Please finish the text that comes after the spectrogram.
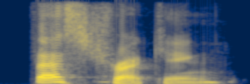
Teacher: Here, TT, fast-tracking, not fast-tracking, fast-tracking. 1 T, you are connecting these two sounds together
